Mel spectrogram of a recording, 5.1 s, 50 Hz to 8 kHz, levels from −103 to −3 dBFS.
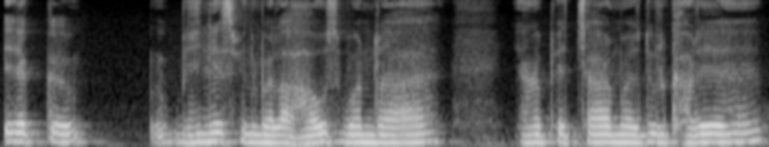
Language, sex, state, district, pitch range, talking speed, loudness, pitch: Maithili, male, Bihar, Madhepura, 155-165 Hz, 150 wpm, -24 LUFS, 160 Hz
